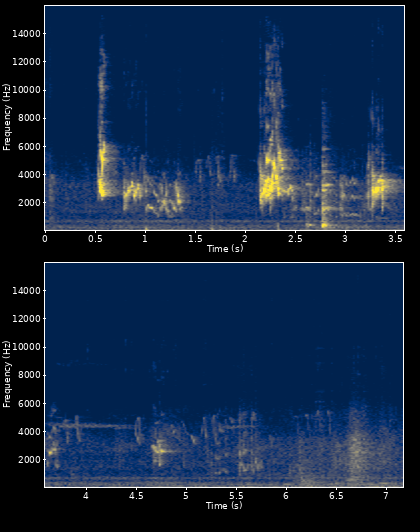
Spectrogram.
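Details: Budgerigars said to be ready for laying eggs give a few loud squeaky chirps and short warbles early on, then softer scattered twitters fading into background hum.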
